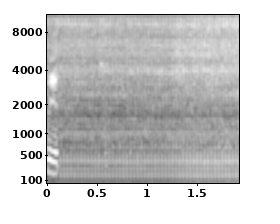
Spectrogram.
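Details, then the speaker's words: Normal GX35 four-stroke trimmer engine fires almost at once and runs with fast, even pulses that pick up slightly; an easy, healthy start. "ถือว่าเป็นเครื่องที่ปกตินะครับจะต้องสตาร์ทติดง่ายชิลๆแบบนี้นะครับ"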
